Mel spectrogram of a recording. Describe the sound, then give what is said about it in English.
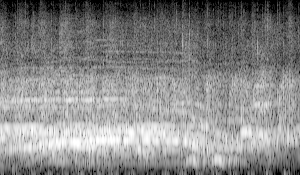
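A live studio audience cheering and applauding at the start of a show, with dense clapping and voices whooping over it. The noise stays loud, then eases slightly toward the end. “We are live with the audience. Let's hear the audience one time for us.”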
